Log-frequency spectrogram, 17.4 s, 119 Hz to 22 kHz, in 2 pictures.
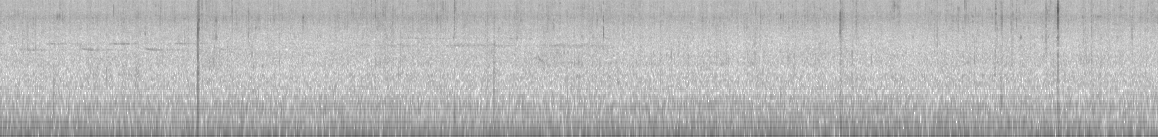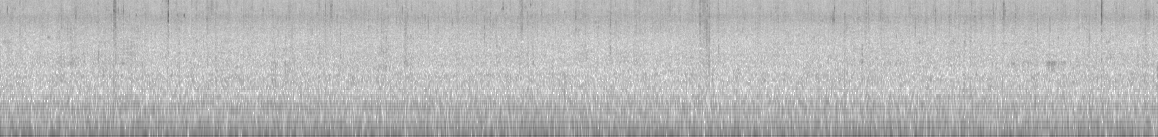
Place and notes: {"title": "Saint-Laurent-du-Pont, France - Ants", "date": "2017-03-30 16:00:00", "description": "A big anthill in the forest. Happy ants are working.", "latitude": "45.39", "longitude": "5.76", "altitude": "1012", "timezone": "Europe/Paris"}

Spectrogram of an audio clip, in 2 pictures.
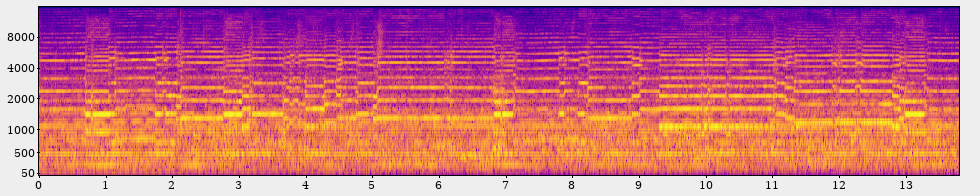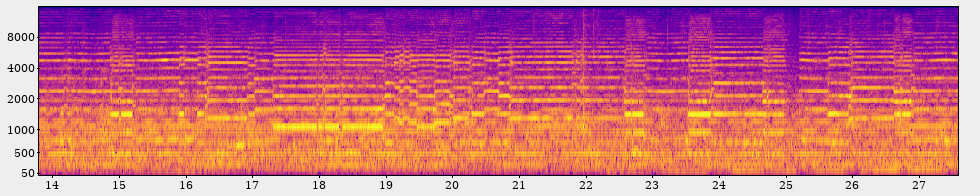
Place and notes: {"title": "Pipes at Market Street", "date": "2010-10-13 15:25:00", "description": "A scottish pipe player", "latitude": "53.48", "longitude": "-2.24", "altitude": "57", "timezone": "Europe/London"}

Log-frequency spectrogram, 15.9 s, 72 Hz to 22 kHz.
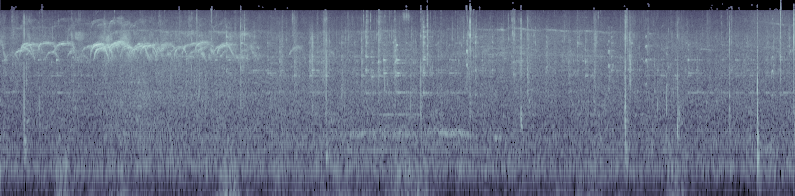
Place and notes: {"title": "Leopld ha-Sheni St, Acre, Israel - Port of Acre", "date": "2018-05-03 09:00:00", "description": "Sea, waves, port, boats, birds", "latitude": "32.92", "longitude": "35.07", "altitude": "3", "timezone": "Asia/Jerusalem"}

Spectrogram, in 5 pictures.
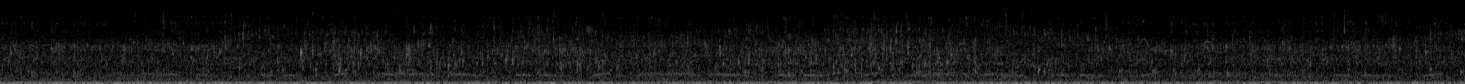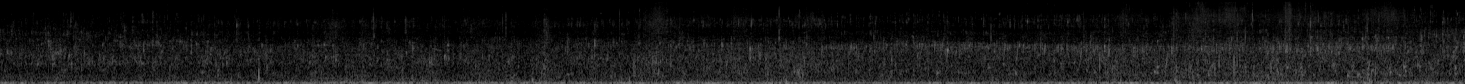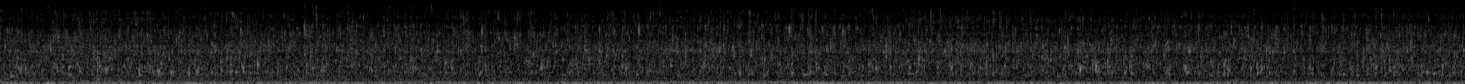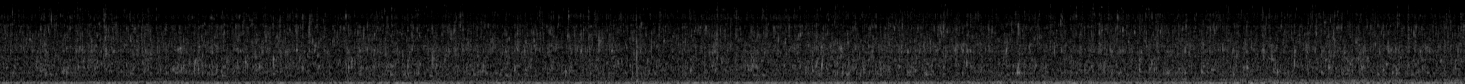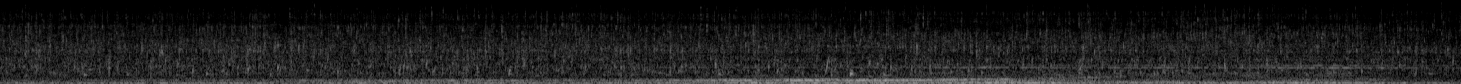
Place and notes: {"title": "Rohrbruchpark, Marzahn, Berlin - river Wuhle water flow", "date": "2015-05-23 19:05:00", "description": "water flow, finally audible at this point. the river has collected quite some water during its first kilometers, but also some dirt, since it is used as wastewater disposal for the surrounding areas.\n/SD702, DPA4060)", "latitude": "52.53", "longitude": "13.58", "altitude": "43", "timezone": "Europe/Berlin"}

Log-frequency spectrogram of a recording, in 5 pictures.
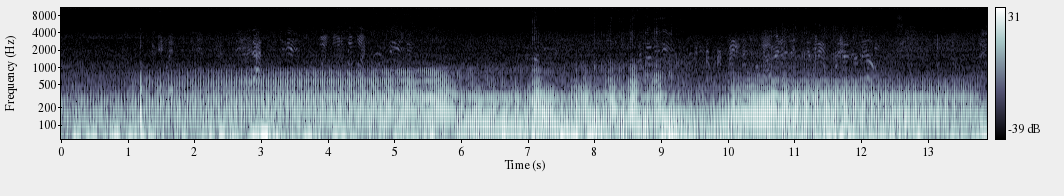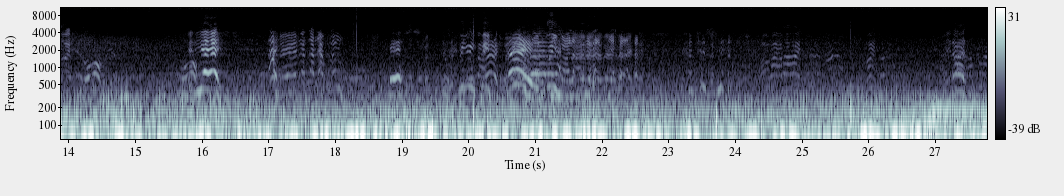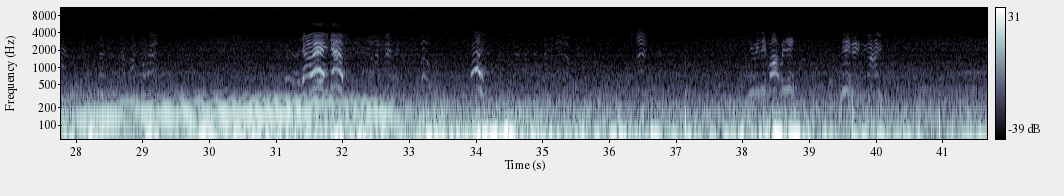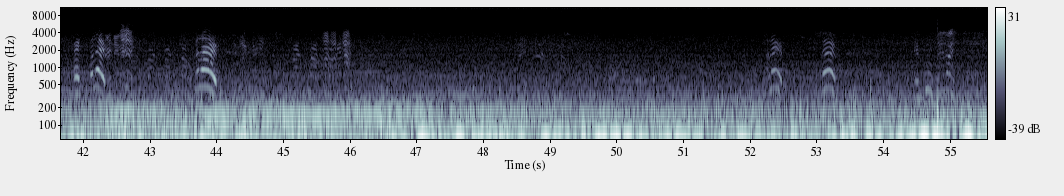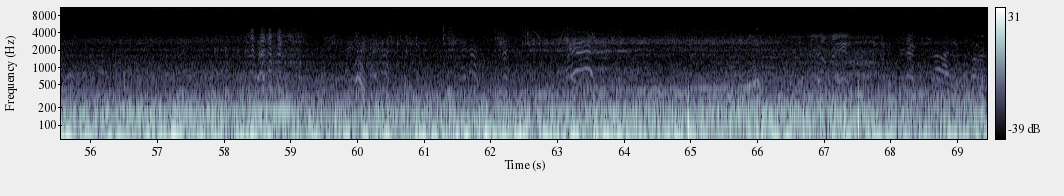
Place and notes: {"title": "Jalan Solok Pantai Peringgit, Melaka, Malaysia - Evening football", "date": "2017-11-12 18:30:00", "description": "It was a breezy Sunday and decided to watch a daily football match set by the players who live nearby. The house is just around and decided to just walk to the field. Also wanted to test the DIY windshield made out from socks. Not suitable for outdoor recordings but the football match is enjoyable to watch.", "latitude": "2.23", "longitude": "102.26", "altitude": "8", "timezone": "Asia/Kuala_Lumpur"}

